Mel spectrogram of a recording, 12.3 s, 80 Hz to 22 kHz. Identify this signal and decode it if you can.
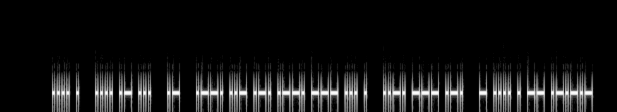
Morse code, heard as a keyed tone, about 25 wpm, 700 Hz. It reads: HE HAS A PURPOSE FOR THEM.
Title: Sentences from Top 800 Words 25wpm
